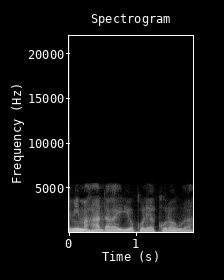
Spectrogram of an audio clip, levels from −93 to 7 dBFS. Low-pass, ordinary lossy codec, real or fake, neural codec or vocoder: 5.4 kHz; AAC, 24 kbps; fake; codec, 24 kHz, 1.2 kbps, DualCodec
